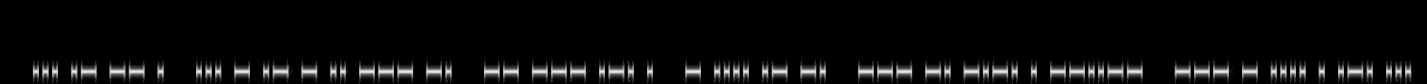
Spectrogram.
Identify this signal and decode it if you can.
Morse code, heard as a keyed tone, about 25 wpm, 600 Hz. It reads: SAME STATION MORE THAN ONCE, OTHERS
